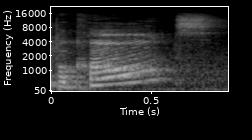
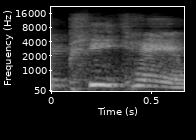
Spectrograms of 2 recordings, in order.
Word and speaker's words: pecan: You mean pecans? And no, we don't say pecan, we say pecan.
